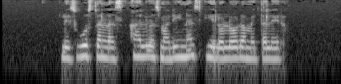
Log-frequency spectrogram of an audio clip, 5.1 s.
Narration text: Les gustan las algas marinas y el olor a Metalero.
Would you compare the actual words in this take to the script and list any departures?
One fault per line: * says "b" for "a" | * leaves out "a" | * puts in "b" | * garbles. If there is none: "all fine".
all fine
